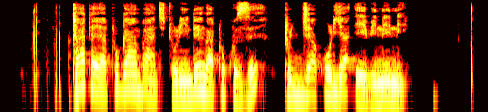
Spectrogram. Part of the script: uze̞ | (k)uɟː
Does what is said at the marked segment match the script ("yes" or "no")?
no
